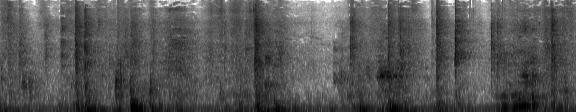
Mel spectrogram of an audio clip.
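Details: A Xoloitzcuintli, or Mexican hairless dog, at play, giving short low growls and soft whimpers at irregular intervals amid scuffling, thumping and clattering movement noises.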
